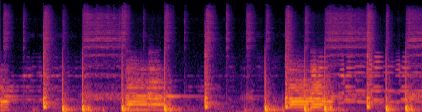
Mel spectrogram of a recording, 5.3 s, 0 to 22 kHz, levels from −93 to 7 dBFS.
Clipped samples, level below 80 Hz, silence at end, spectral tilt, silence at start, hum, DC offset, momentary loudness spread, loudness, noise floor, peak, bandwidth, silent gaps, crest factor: under 0.1%; -38 dBFS; 0 s; -7 dB/octave; 0 s; none; under 0.1%; 12 LU; -22 LUFS; -43 dBFS; -4 dBFS; 18 kHz; none; 18 dB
